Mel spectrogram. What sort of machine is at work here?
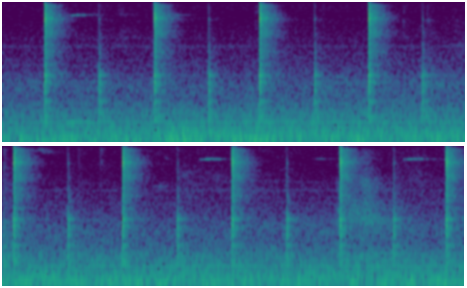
valve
